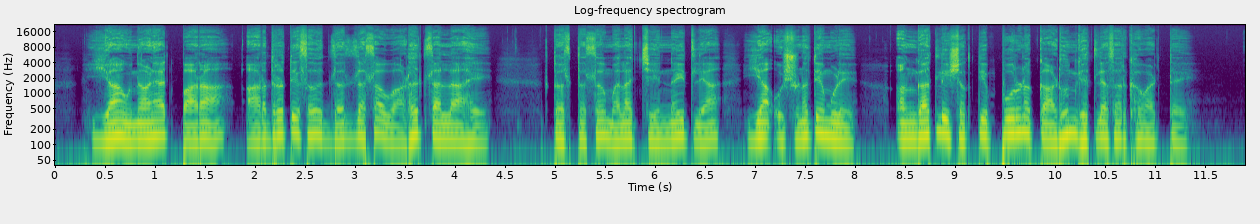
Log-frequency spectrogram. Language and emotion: Marathi, sad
